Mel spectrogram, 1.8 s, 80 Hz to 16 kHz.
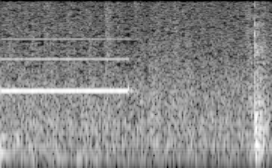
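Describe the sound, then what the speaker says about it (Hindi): A multimeter's continuity beep sounds while it tests a shorted capacitor in an Acer 18.5-inch LED monitor with a no-power fault. It is a steady tone held for almost a second and then cut off, with a faint click near the end. "ये देखिए दूसरा वाला भी बीपिंग कर रहा है"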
